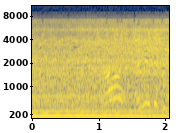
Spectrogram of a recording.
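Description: Snowmobile engine idling steadily, a constant low hum, with faint talk over it.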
